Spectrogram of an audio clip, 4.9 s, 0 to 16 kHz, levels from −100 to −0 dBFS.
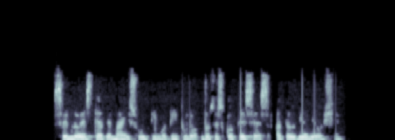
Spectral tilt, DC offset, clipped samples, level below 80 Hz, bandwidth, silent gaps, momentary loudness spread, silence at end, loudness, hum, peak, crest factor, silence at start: -4 dB/octave; under 0.1%; under 0.1%; -56 dBFS; 8 kHz; 3.40-3.44 s; 9 LU; 0.7 s; -16 LUFS; none; -2 dBFS; 16 dB; 0.65 s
